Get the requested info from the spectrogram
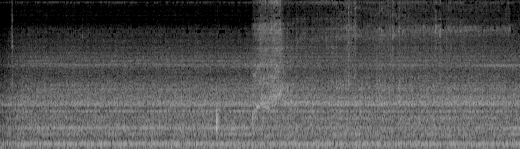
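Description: Benchtop drill press running steadily while drilling a hole in a steel bar. A single click comes just past four seconds in, and a short hiss rises in pitch about a second later.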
